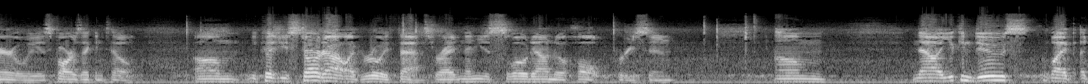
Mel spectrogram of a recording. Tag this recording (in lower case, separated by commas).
speech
